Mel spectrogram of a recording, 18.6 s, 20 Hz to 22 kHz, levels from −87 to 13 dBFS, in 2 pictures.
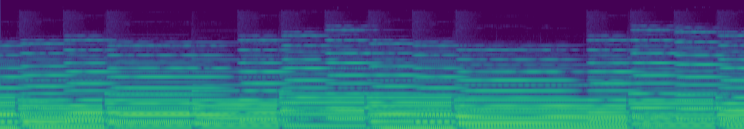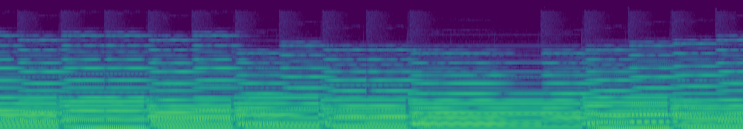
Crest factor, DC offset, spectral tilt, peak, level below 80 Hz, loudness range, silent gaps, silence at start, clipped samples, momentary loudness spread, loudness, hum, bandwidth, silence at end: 14 dB; under 0.1%; -6 dB/octave; -2 dBFS; -24 dBFS; 1 LU; none; 0 s; under 0.1%; 3 LU; -16 LUFS; none; 10.5 kHz; 0 s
